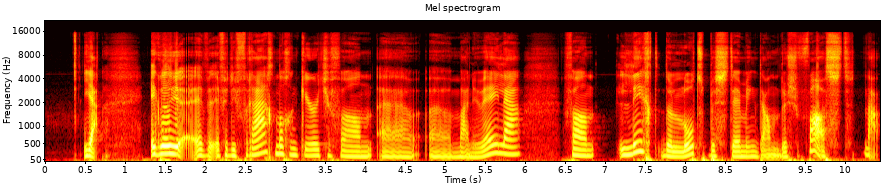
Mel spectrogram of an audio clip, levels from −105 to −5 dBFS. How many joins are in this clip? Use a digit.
0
